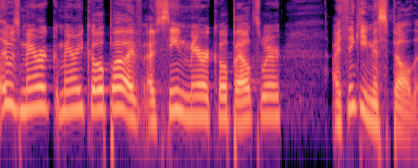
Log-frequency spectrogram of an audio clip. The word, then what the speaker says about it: Maricopa: It's pronounced Maricopa.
